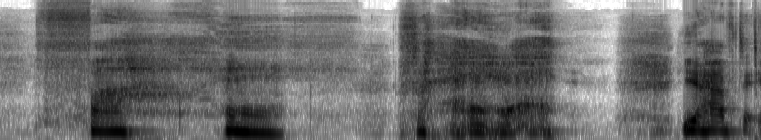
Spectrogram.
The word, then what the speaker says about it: Fahey: Okay, I'll do this phonetically for you. Yeah. It's Fahey.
